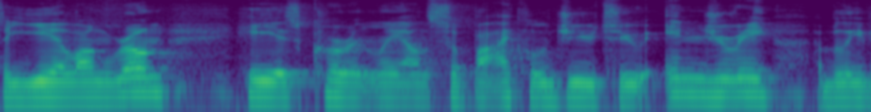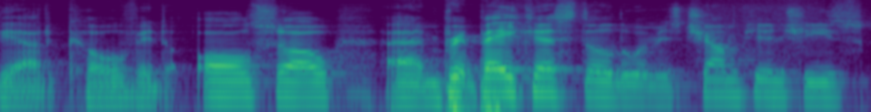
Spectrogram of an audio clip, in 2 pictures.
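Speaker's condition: No condition

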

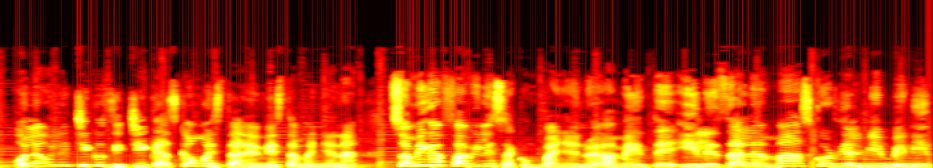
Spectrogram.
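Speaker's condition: No condition

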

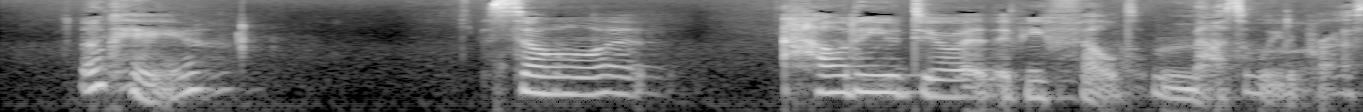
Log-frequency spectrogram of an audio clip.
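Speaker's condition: No condition

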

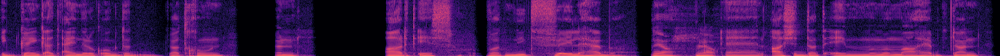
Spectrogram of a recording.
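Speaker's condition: Stuttering; stuttering since age five, past logopedie (speech therapy), stopped therapy; fluctuating severity, ups and downs; stutters sometimes a lot, stutter not heard in rap track, fluent when rapping or singing; repeated sounds, prolonged sounds

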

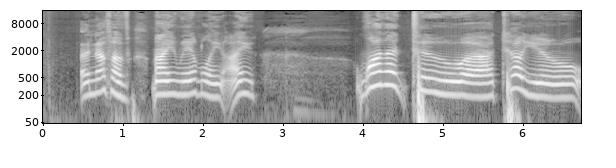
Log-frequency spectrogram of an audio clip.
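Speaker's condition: Cerebral palsy

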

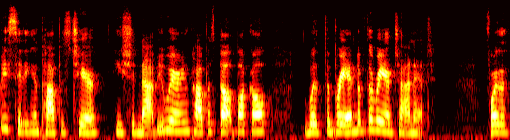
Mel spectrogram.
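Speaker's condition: No condition

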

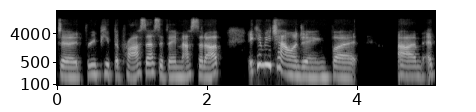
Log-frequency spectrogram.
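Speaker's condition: No condition

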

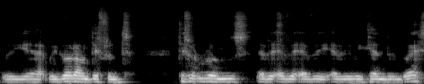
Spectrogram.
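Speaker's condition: Parkinson's; has attended speech therapy classes

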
